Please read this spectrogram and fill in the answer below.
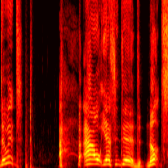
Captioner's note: laughs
